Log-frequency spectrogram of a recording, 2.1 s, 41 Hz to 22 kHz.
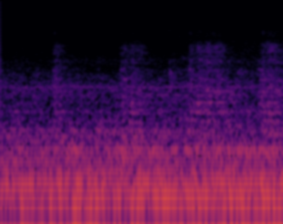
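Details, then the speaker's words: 52-inch Harbor Breeze Avian ceiling fan running at its only available speed (remote missing): a loud, steady, deep low rumble with no whine; cause unclear. "It works. It's making a low noise. You I don't know you can hear it, but it's loud. It's noisy."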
